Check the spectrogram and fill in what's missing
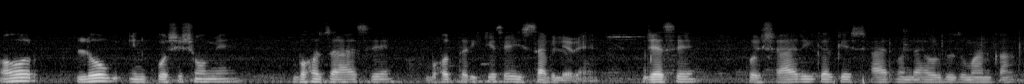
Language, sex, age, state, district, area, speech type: Urdu, male, 18-30, Uttar Pradesh, Azamgarh, rural, spontaneous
